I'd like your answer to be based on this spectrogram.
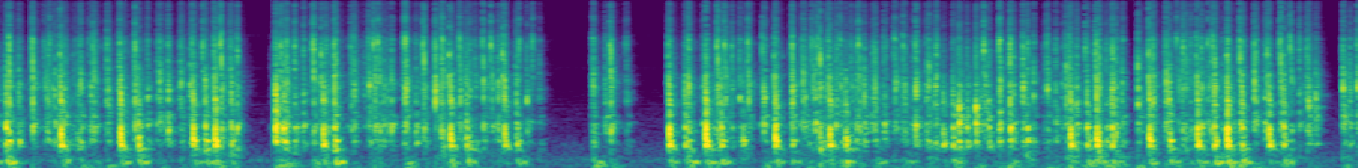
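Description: Fingertips type fast on a full-size black plastic Razer mechanical keyboard with clicky green switches and RGB backlight. Dense bursts of sharp, bright clicks rattle on, broken by a few brief pauses. Each click is crisp and dies away almost at once.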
